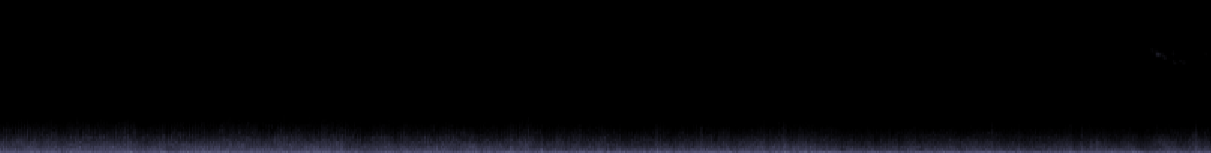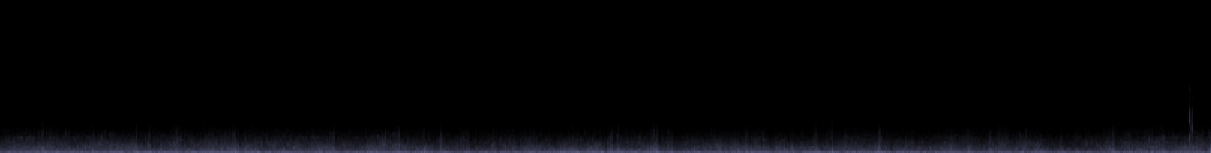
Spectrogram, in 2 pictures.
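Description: Aircraft engine roaring steadily at close range, a broad continuous rumble with a push-pull, jet-like drive rather than a rotor's chop, holding loud and unbroken throughout.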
